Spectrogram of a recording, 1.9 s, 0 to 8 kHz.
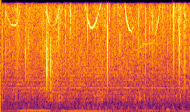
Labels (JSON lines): {"label": "biophony, dolphin", "recorder": "SoundTrap 500"}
